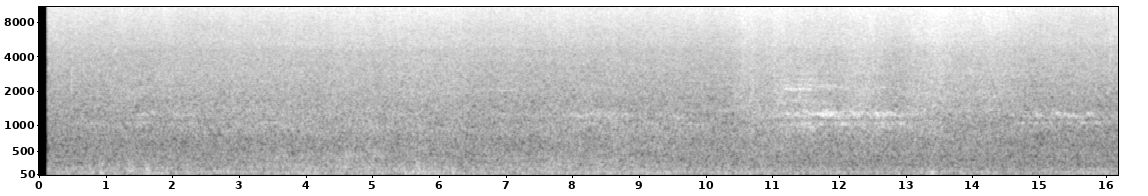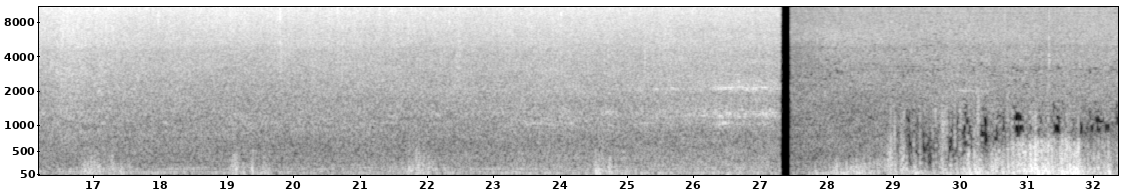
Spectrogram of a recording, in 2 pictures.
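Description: Torrential wind-driven rain in a severe storm: a steady, loud rushing hiss with a few deeper low rumbles in the middle. Near the end, after a brief cut, strong gusts of wind buffet the microphone.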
